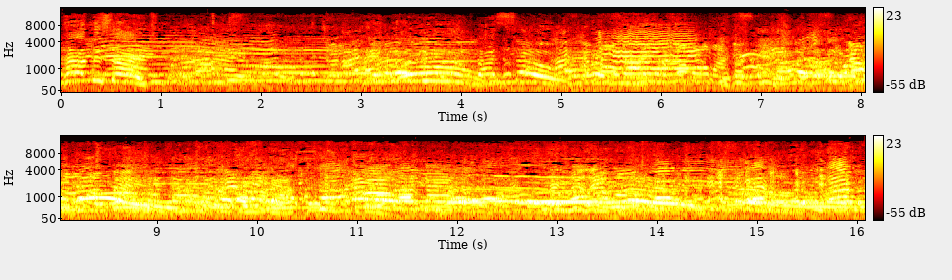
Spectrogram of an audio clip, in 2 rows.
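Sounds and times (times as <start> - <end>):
women chattering and exclaiming: 0.0 - 16.0.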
